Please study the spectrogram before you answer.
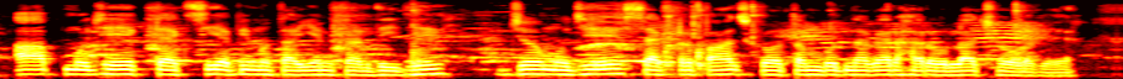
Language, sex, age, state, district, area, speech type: Urdu, male, 30-45, Uttar Pradesh, Gautam Buddha Nagar, urban, spontaneous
